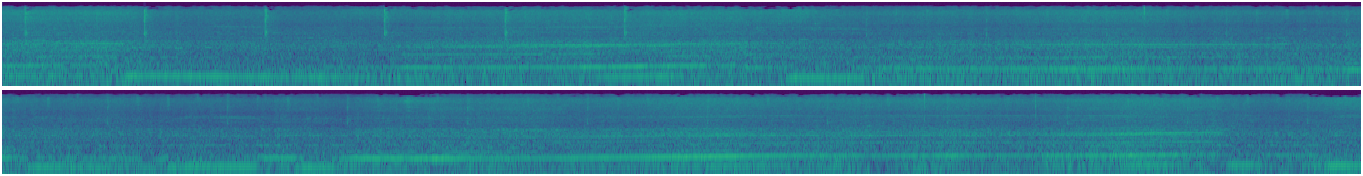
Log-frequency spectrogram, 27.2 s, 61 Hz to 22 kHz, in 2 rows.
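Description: Yamaha MT-09 inline three-cylinder motorcycle engine running under way, its pitch rising and falling with the throttle and stepping at gear changes, over a steady rush of riding wind.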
